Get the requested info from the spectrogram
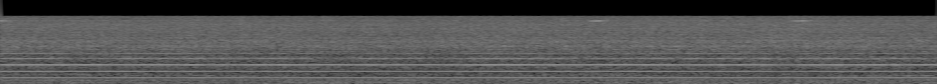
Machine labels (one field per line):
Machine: fan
